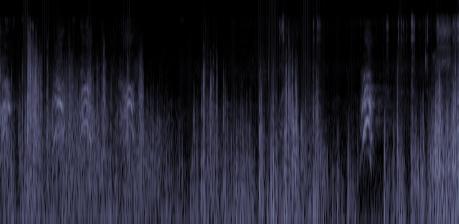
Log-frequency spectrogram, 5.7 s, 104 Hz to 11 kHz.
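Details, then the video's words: German Shepherd named Angie barking during protection training on 24 October 2018: a series of harsh, broadband barks in uneven bursts, some close together and others spaced apart, over a constant low rumble of background noise. "немецкая овчарка Энджи.тренинг по защите"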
